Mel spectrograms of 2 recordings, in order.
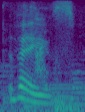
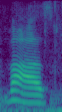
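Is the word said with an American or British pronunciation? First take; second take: American; British. First: The word has an American pronunciation. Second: The word has a British pronunciation. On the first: "as the Americans say" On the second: "as we say in England"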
